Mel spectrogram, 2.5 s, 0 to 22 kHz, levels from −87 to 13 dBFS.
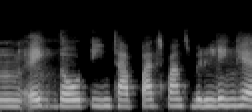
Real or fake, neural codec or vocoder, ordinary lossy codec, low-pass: fake; codec, 16 kHz, 1 kbps, X-Codec, WavLM features, trained on Multilingual LibriSpeech; none; 7.2 kHz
